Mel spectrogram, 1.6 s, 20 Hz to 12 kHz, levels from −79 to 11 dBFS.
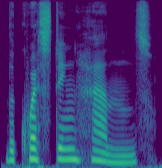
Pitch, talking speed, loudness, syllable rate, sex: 175 Hz, 110 wpm, -20 LUFS, 2.8 syllables/s, female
